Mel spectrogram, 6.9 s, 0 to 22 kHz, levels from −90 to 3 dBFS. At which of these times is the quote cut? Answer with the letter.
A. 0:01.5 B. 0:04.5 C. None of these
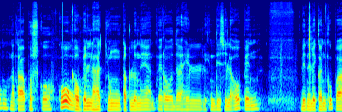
A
